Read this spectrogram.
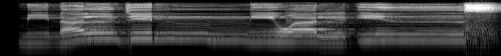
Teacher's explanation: Cara berhenti di sini, sin disukunkan. Sebelumnya nun didengungkan dulu 2 harokat karena di sini ada ikhfa.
